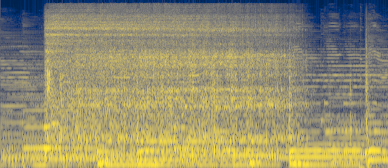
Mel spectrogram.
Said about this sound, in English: I'm going to start with grinding the cashew nuts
